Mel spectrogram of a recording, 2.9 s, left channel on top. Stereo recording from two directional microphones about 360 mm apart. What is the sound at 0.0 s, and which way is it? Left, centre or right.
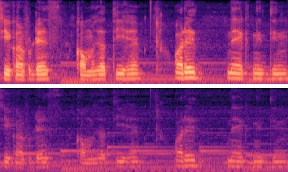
Speech, right.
